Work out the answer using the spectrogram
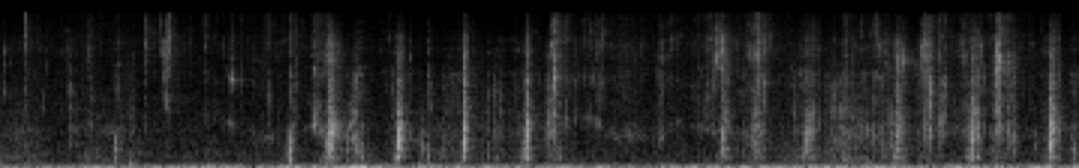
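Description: Close-up eating sounds of grilled skewered meat: biting and chewing, with irregular crunchy, wet clicks several times a second.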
